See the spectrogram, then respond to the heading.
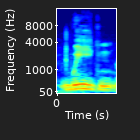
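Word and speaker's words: Winding: Now, the director, spelt Nick Wingding Refn, but I believe pronounced Nick Whedon Refn, who I think is the son of Andus Refn, the editor.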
